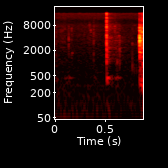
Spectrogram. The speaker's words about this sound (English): Let me take a sip of my high protein shake.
